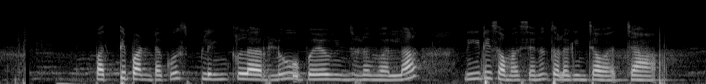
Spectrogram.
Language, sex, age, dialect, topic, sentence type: Telugu, female, 25-30, Telangana, agriculture, question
